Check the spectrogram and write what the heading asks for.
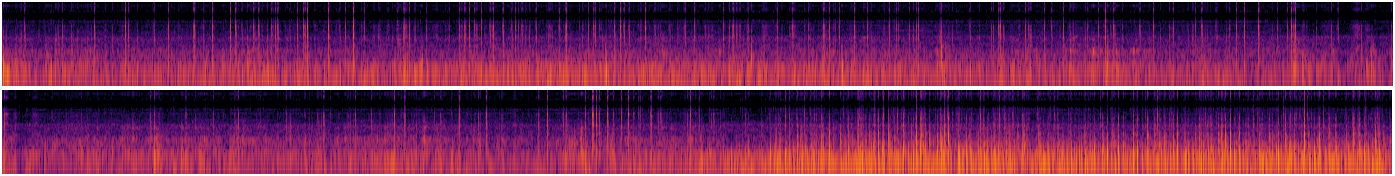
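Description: Mountain bike rolling along a gravel dirt road, tyres crunching over stones and the bike rattling with a dense run of small clicks. About three-quarters of the way through, a louder low rumble of wind on the microphone comes in.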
